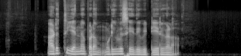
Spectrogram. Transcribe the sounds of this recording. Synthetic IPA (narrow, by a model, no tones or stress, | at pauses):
ɐɽɯt̪ːɯɛnːɐpːɐɽɐmːʊɽɪʋɯsɛjðɯʋɪʈːiːɾɣɐɭa̰ː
